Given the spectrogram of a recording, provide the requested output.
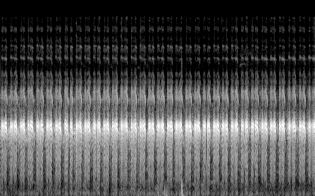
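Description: A frog gives a rapid, steady train of nasal, croaking pulses, several each second.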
